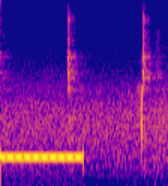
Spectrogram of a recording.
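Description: A telephone ringing in the horror adventure game Scratches: one long, steady electronic ring tone that cuts off abruptly, followed by faint clicks in near silence.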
